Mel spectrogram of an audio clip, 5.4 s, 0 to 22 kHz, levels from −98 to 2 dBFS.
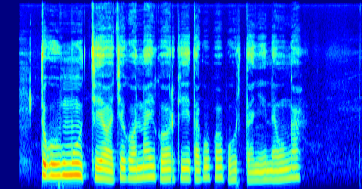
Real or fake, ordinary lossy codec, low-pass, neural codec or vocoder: real; none; none; none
